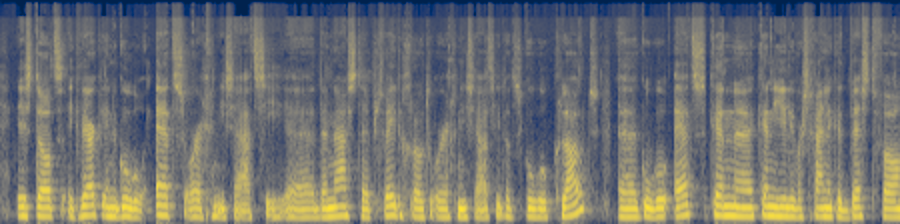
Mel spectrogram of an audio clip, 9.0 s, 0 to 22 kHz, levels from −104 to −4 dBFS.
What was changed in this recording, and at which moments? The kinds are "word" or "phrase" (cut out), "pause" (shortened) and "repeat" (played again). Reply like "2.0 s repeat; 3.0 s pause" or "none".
3.8 s phrase; 6.1 s pause; 7.0 s word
